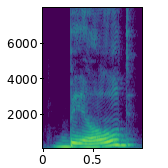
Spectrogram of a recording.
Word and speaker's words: build: something it's just faster here we have a silent U build build dark L remember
